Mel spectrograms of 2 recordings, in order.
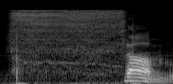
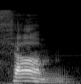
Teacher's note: notice how long i'm holding the th sound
